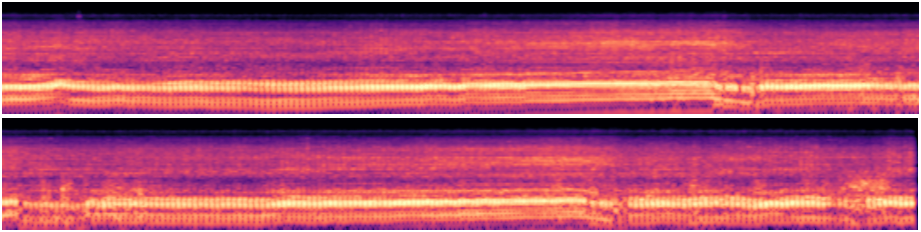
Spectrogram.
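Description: A motorcycle engine drones loudly up close, revving up and easing off.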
